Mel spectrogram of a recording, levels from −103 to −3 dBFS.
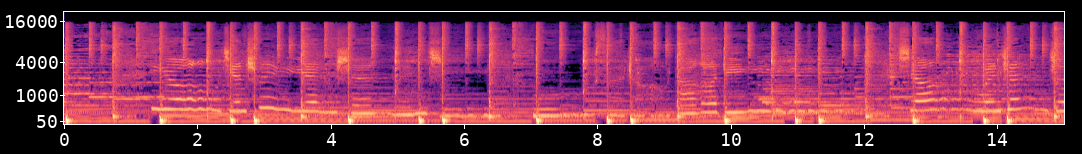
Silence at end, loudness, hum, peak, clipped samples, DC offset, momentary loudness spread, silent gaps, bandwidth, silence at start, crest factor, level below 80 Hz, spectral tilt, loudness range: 0 s; -17 LUFS; none; 0 dBFS; under 0.1%; under 0.1%; 9 LU; none; 16.5 kHz; 0 s; 16 dB; -22 dBFS; -4 dB/octave; 2 LU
